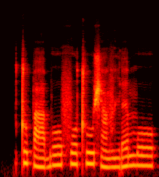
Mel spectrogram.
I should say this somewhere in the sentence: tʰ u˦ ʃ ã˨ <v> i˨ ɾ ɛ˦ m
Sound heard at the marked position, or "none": v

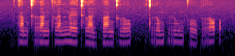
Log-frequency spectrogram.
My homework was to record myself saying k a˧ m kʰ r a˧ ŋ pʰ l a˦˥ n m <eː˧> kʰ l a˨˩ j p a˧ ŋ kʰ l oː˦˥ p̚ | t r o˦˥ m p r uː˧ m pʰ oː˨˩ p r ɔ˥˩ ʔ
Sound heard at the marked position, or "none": ɛː˧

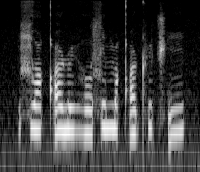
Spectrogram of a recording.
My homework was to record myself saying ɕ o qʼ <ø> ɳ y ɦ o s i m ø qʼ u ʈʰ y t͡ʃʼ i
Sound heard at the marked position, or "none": y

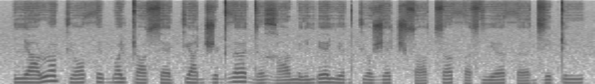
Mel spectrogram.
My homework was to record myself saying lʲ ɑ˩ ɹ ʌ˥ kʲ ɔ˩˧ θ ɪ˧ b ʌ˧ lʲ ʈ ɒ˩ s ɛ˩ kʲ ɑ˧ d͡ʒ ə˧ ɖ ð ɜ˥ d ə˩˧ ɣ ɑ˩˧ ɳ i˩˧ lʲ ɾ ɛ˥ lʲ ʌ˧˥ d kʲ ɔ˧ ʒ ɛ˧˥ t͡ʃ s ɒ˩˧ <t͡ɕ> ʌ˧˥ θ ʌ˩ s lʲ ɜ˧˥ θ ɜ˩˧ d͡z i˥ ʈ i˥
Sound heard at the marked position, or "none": t͡s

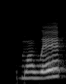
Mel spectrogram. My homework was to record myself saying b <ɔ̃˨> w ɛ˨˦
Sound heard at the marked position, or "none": ɔ̃˨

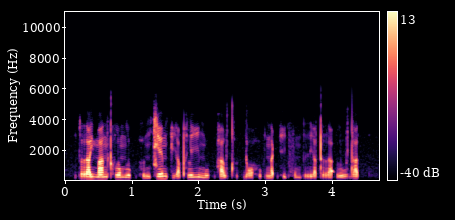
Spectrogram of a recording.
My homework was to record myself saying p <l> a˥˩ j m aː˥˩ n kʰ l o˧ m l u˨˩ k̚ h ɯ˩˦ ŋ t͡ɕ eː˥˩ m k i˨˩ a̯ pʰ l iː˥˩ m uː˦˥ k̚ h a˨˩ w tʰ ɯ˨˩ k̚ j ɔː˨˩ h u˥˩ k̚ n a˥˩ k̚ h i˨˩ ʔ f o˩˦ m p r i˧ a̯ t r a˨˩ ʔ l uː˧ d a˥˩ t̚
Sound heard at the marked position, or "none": r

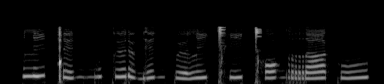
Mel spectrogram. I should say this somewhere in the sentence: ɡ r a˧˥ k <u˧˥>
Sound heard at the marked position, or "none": u˧˥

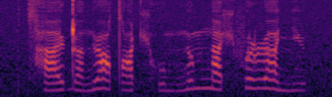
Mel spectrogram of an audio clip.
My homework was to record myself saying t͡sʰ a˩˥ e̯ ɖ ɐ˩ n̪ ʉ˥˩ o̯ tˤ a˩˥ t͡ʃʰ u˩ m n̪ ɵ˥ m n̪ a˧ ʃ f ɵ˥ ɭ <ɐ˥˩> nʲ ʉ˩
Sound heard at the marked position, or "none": ɐ˥˩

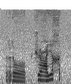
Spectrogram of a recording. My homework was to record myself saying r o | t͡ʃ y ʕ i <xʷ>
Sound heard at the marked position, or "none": χ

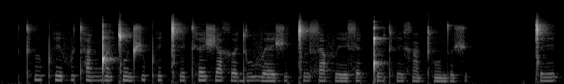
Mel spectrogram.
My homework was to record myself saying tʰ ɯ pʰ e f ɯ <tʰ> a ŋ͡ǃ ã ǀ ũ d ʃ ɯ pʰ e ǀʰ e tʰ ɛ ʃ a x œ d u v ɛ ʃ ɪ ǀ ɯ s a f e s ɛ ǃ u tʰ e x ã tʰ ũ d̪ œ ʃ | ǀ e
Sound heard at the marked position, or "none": tʰ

